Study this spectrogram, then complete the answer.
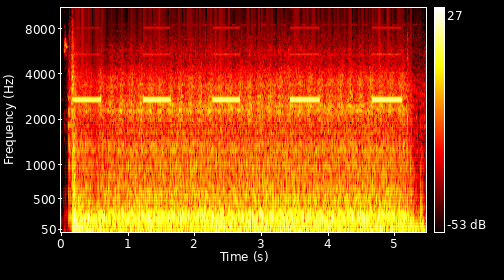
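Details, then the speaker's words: Peterbilt 362 cabover diesel, cold at about -15°: spins over steadily for about five seconds under a repeating high beep and never fires. This crank warms the cylinders, and it is expected to start on the next attempt. "okay it's gonna start on the next round so we're just gonna let it uh warm up the cylinders a little bit more because you know it was -15"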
